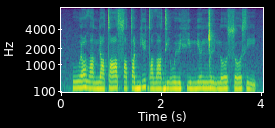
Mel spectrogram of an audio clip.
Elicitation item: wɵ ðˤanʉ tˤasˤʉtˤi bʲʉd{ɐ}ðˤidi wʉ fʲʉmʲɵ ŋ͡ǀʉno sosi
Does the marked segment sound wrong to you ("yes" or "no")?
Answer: no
